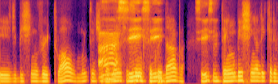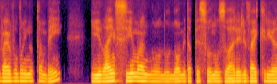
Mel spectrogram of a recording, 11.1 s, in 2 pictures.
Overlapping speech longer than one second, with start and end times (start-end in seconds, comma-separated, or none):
1.9-3.4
